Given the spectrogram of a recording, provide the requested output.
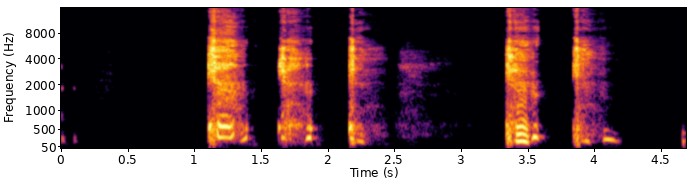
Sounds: Cough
